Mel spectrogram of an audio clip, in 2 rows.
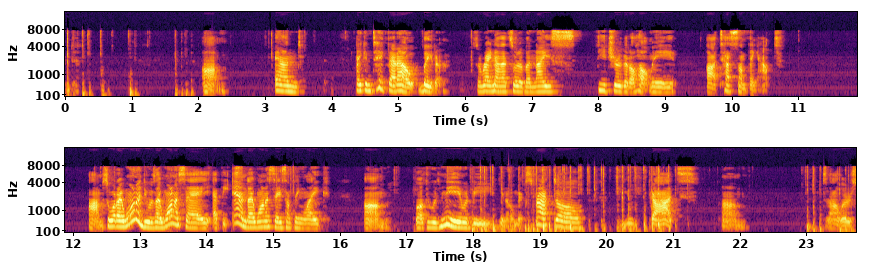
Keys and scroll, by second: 1.6 ], 23.1 4.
